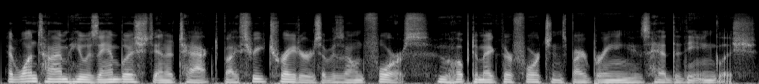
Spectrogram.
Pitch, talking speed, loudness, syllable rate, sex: 105 Hz, 220 wpm, -17 LUFS, 5.5 syllables/s, male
